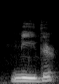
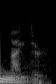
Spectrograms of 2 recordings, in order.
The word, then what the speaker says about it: neither: Neither ou neither.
